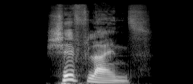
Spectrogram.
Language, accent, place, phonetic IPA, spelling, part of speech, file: German, Germany, Berlin, [ˈʃɪflaɪ̯ns], Schiffleins, noun, De-Schiffleins.ogg
- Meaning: genitive singular of Schifflein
